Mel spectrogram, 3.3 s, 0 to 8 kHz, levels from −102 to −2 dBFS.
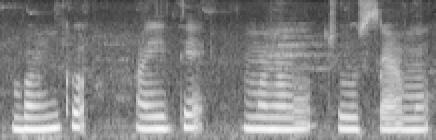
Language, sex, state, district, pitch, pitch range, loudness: Telugu, female, Andhra Pradesh, Sri Satya Sai, 255 Hz, 250-270 Hz, -13 LUFS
